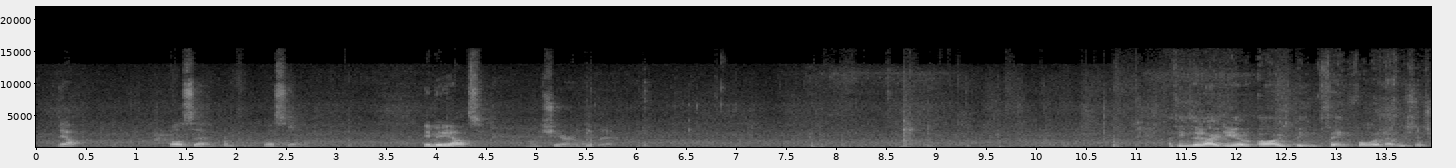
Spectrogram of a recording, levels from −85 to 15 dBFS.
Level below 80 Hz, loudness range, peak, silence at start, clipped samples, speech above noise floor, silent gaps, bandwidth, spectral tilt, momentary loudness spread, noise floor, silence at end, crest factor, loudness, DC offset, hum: -54 dBFS; 18 LU; -2 dBFS; 0 s; under 0.1%; 21 dB; none; 15.5 kHz; -5 dB/octave; 24 LU; -40 dBFS; 0 s; 20 dB; -19 LUFS; under 0.1%; none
